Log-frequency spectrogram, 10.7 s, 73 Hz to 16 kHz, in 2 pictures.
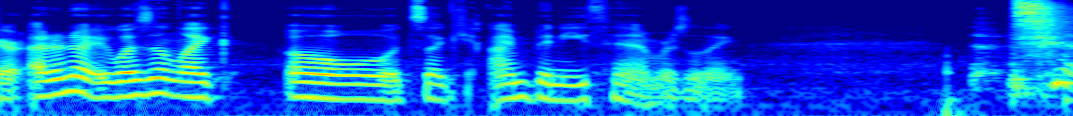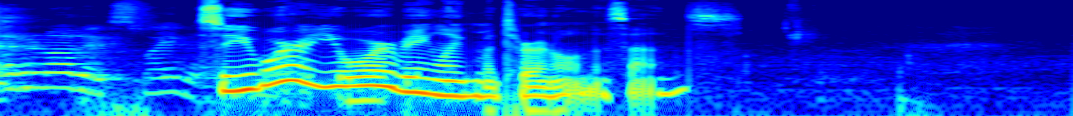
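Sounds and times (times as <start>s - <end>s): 
speech: 0.0s - 3.8s, 4.8s - 9.1s
stifled sneeze: 4.8s - 5.6s.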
